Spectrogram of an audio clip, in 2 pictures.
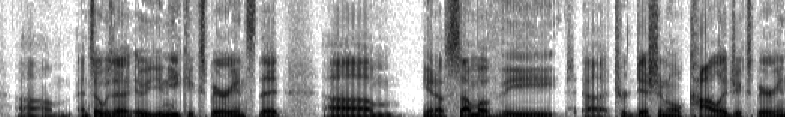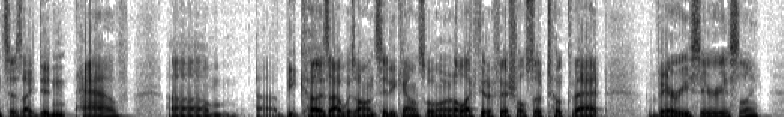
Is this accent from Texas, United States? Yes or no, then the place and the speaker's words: no; Whitehall, Ohio, United States; moved away as an adult; now in Pickerington, United States; I'm from Whitehall originally. Uh, and so grew up in Whitehall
